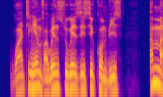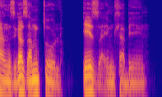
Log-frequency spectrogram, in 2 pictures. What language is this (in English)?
North Ndebele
